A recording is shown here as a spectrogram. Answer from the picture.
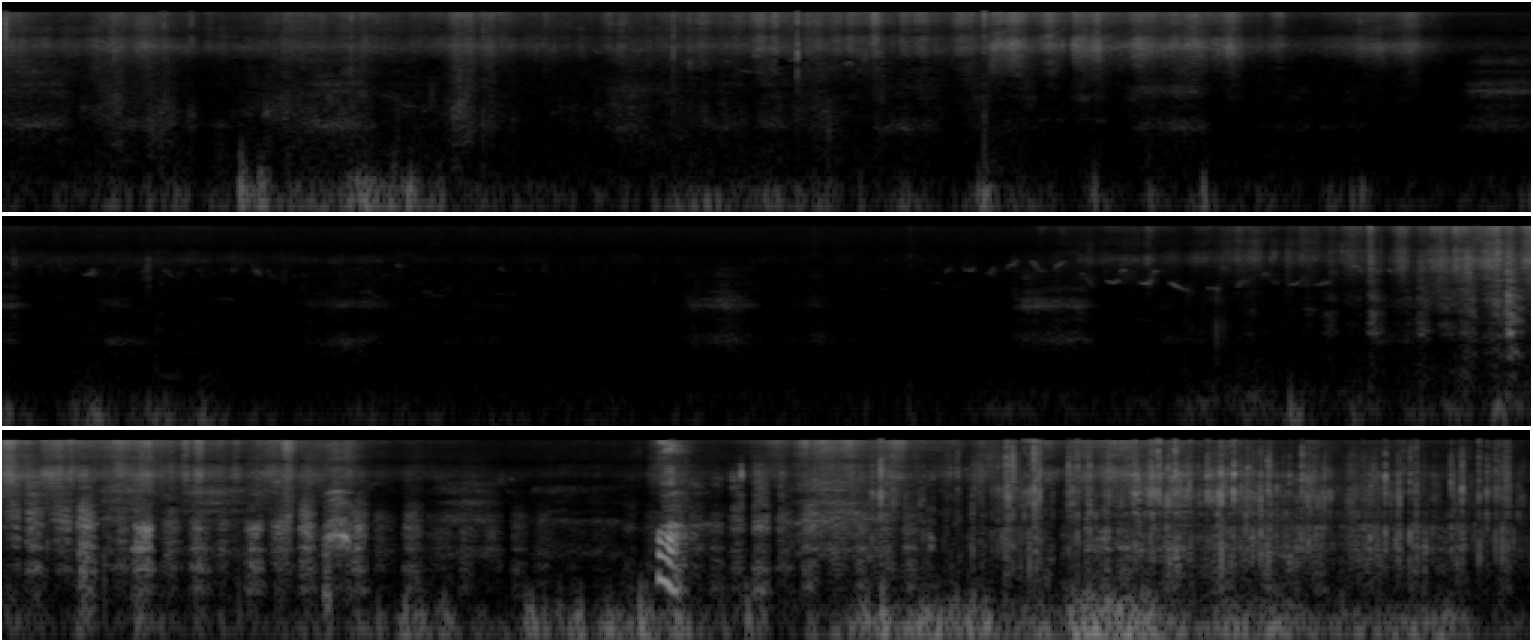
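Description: A German Shepherd panting close by, in quick, rapid breaths that start after a quiet stretch about two-thirds of the way in.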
